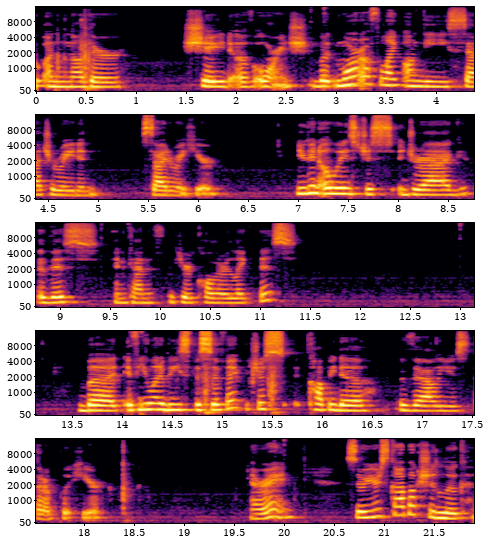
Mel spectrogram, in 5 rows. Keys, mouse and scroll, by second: 0.2 ctrl+v, 2.6 click, 7.4-14.0 drag, 15.2 ctrl+v, 19.8 click, 21.2 click.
